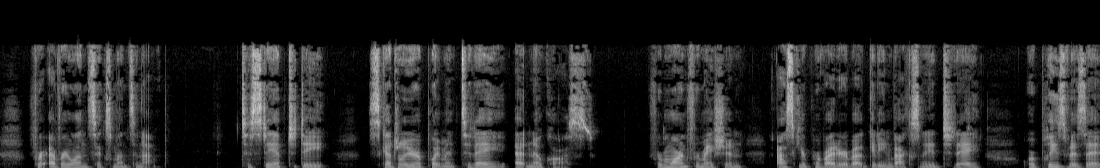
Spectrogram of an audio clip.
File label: COVID19 Booster Hold Message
